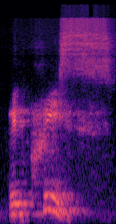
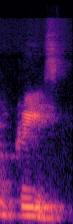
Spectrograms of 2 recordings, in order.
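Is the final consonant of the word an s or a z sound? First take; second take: s; z. First: The final consonant is a hissing s sound. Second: The final consonant is a buzzing z sound. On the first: The speaker calls it right. "some words give S sound, not Z, like increase" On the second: The speaker calls it wrong. "not increase"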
